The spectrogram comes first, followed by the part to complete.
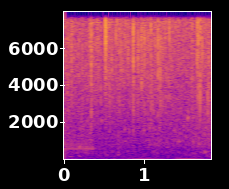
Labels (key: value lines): label: biophony, croak
recorder: SoundTrap 500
